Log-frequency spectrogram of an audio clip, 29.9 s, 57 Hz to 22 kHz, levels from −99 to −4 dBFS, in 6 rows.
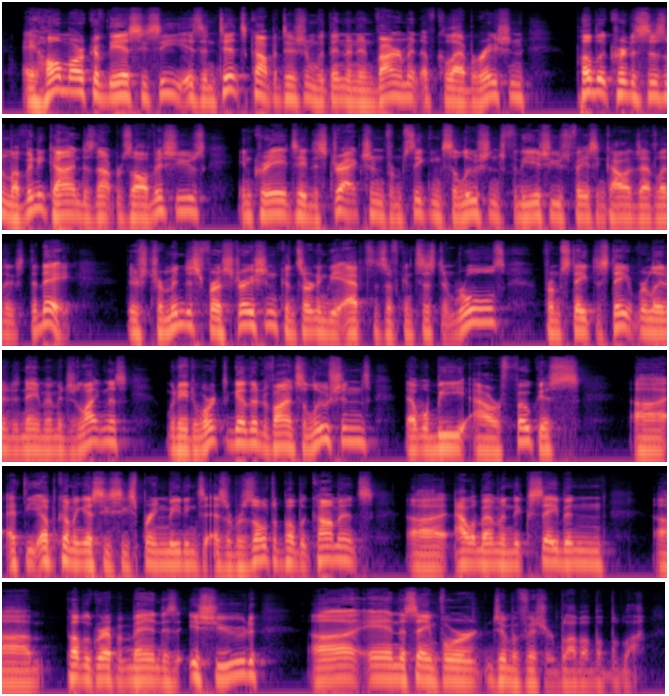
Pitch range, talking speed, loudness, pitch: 115-145 Hz, 205 wpm, -28 LUFS, 125 Hz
